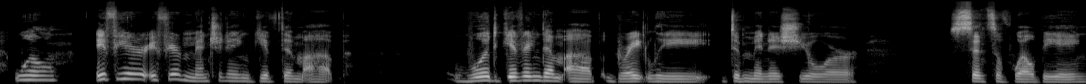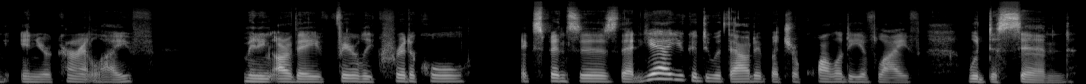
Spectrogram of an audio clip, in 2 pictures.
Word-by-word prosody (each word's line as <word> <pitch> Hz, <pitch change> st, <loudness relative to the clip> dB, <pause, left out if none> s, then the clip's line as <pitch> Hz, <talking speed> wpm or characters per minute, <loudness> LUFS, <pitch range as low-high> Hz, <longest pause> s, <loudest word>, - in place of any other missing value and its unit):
Well, 205 Hz, -1 st, -6 dB, 0.4 s
if 240 Hz, +1 st, +4 dB
you're 255 Hz, -2 st, -2 dB
if 205 Hz, +2 st, -2 dB
you're 235 Hz, 0 st, -1 dB
mentioning 155 Hz, -3 st, -5 dB
give 135 Hz, 0 st, -8 dB
them 130 Hz, -3 st, -7 dB
up -, -, -9 dB, 1.1 s
would 165 Hz, +5 st, -1 dB
giving 185 Hz, +1 st, +2 dB
them 165 Hz, -3 st, -1 dB
up 130 Hz, -2 st, -3 dB, 0.2 s
greatly 130 Hz, -2 st, -3 dB
diminish 130 Hz, -3 st, +2 dB
your 120 Hz, -3 st, -10 dB, 0.9 s
sense 140 Hz, -2 st, +7 dB
of 130 Hz, -7 st, -9 dB
well-being 120 Hz, 0 st, -5 dB
in 125 Hz, -2 st, -5 dB
your 115 Hz, 0 st, -8 dB
current -, -, -5 dB
life? 125 Hz, +5 st, -10 dB, 0.9 s
Meaning, 135 Hz, -3 st, -3 dB
are 135 Hz, 0 st, +2 dB
they 125 Hz, -2 st, -2 dB
fairly 140 Hz, -5 st, -3 dB
critical 140 Hz, -1 st, -7 dB, 0.5 s
expenses 140 Hz, -3 st, +4 dB
that, 125 Hz, -2 st, -1 dB
yeah, 245 Hz, +9 st, +4 dB
you 220 Hz, -3 st, -3 dB
could 170 Hz, -5 st, -8 dB
do 150 Hz, -, -3 dB
without 130 Hz, -1 st, -3 dB
it, 130 Hz, -2 st, -11 dB
but -, -, -1 dB
your -, -, -11 dB
quality 125 Hz, -2 st, -7 dB
of 110 Hz, -1 st, -12 dB
life 105 Hz, -2 st, -7 dB, 0.5 s
would -, -, -5 dB
descend? 100 Hz, -2 st, +7 dB
135 Hz, 120 wpm, -24 LUFS, 125-155 Hz, 1.1 s, sense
